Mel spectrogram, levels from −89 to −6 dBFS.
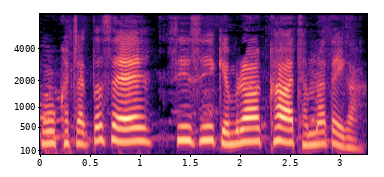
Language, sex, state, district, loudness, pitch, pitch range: Wancho, female, Arunachal Pradesh, Longding, -17 LUFS, 235 Hz, 205-255 Hz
